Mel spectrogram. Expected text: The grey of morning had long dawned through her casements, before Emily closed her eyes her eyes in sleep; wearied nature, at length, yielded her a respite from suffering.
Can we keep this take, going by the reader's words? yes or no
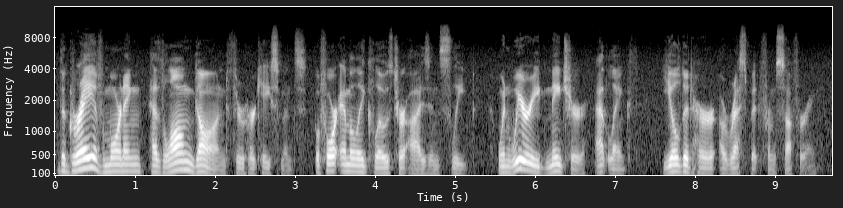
no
